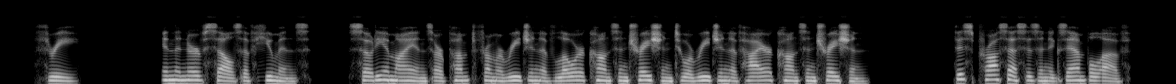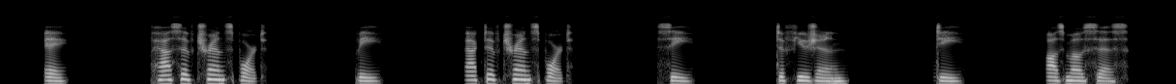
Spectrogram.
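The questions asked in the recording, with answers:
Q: In the nerve cells of humans, sodium ions are pumped from a region of lower concentration to a region of higher concentration. This process is an example of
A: B: Active transport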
